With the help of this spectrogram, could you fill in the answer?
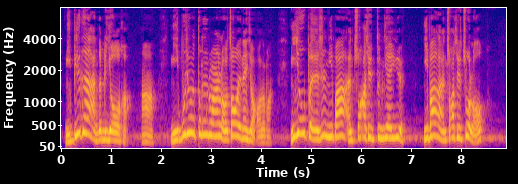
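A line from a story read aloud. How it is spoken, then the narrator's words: Fearless woman shouting. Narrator (Chinese): 四嫂他不怕，老娘们撒气婆不怕，跟这警察喊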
